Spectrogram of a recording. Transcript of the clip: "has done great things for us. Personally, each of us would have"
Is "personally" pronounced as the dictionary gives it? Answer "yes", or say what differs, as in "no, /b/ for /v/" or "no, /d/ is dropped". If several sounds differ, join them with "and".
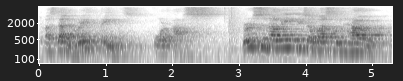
yes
